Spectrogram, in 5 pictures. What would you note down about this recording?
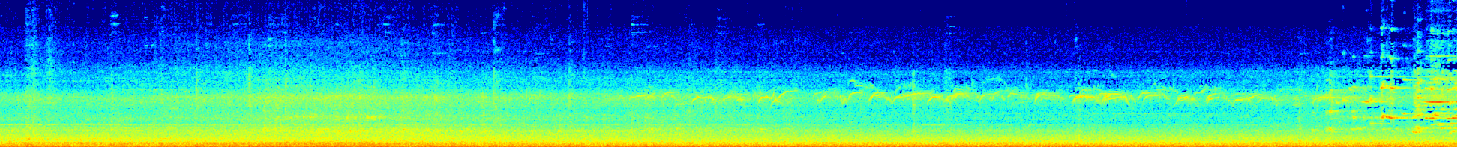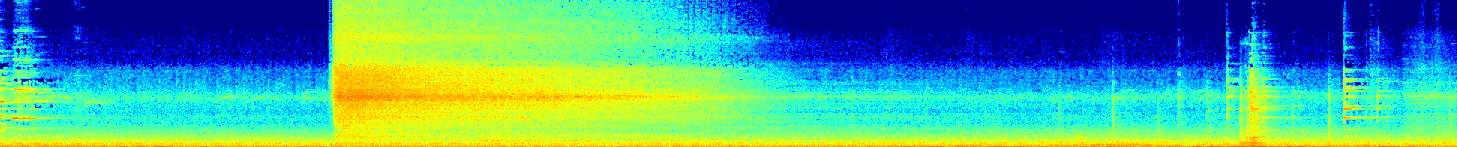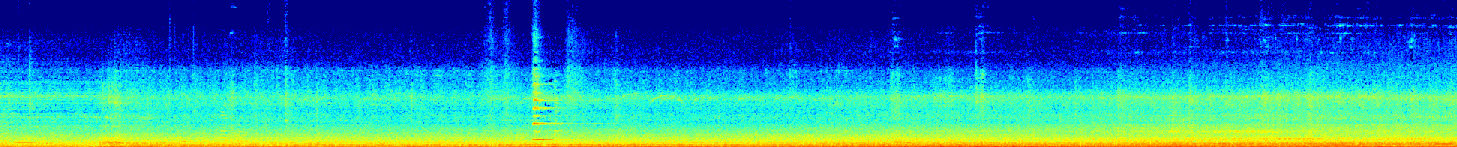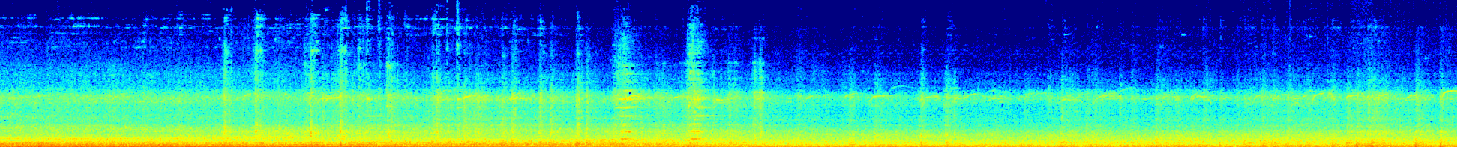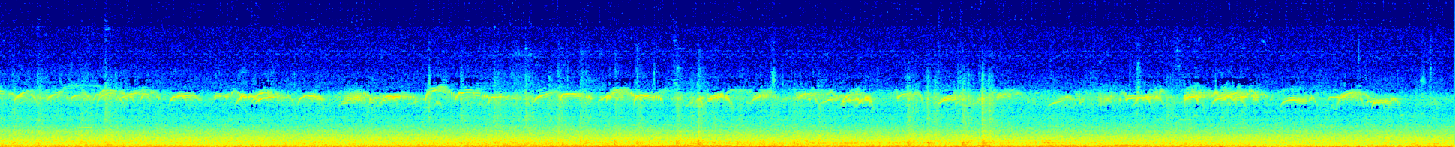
Pedestrian bridge above the Smichov Railway Station. The composition of the locomotive and the flock of swifts, an important part of the Prague soundscape. The bridge connects Smíchov and Radlice district and in the middle is the stairs to the perron where few local trains are departure to Hostivice. In distance hums the highway and Mrázovka Tunel.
